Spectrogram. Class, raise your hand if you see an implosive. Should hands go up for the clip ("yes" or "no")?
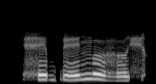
yes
